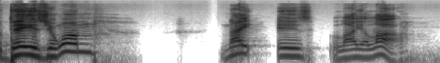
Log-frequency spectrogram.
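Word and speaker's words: לַיְלָה: you know the pronunciation, that ha at the end tells you that no matter how you see it, it's going to be pronounced la yala.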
